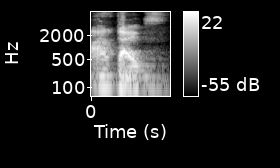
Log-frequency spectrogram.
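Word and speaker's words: arXiv: देखिए XIV लिखा है लेकिन इसको प्रोनाउंस किया जाता है आर्काइव्स, है ना।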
